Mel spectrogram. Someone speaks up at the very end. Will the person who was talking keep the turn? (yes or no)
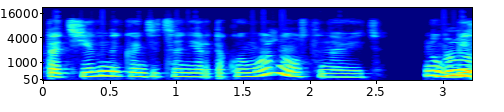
yes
